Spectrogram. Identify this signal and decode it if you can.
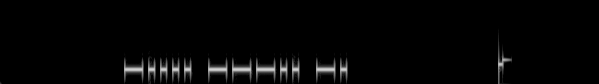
Morse code, heard as a keyed tone, about 20 wpm, 700 Hz. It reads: 68N
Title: Three Letter-Number Combinations - 20wpm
